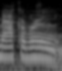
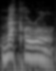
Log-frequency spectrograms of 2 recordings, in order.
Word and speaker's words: macaron: I've got one little thing to work out with it first, but they are French almond macaroons. Yummy. So they're made, macaron, I have to say it correctly.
